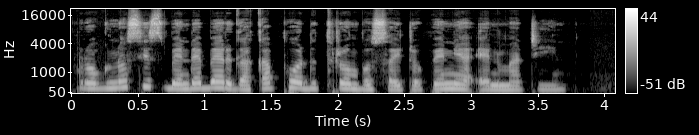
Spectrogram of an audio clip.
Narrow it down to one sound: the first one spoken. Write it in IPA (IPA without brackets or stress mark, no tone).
p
